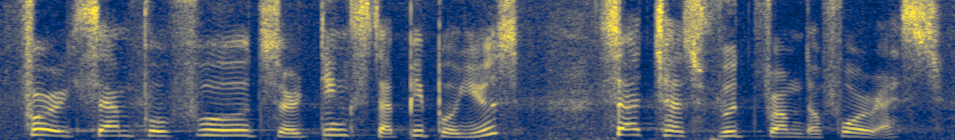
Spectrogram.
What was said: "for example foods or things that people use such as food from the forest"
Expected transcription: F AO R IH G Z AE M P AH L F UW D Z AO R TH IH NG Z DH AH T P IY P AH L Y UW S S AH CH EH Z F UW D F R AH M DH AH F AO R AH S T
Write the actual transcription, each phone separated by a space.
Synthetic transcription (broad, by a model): F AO R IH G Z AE M P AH L F UW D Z AO R T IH NG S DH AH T P IY P AH L Y UW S S AH CH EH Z F UW D F R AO M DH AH F AO R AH S T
